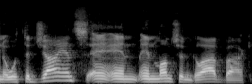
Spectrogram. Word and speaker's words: Mönchengladbach: I'm going with the New York Giants and Borussia Mönchengladbach. Staying in your current country of Germany, staying away from the Premier League this week. – Top pronunciation there, by the way. Top pronunciation.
